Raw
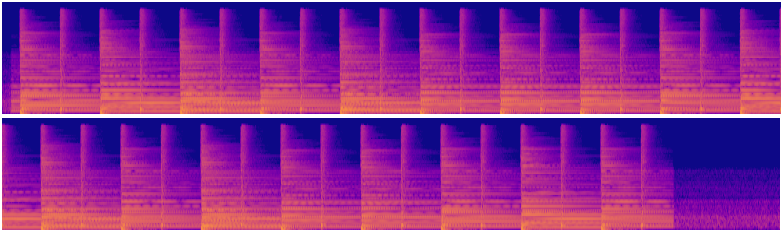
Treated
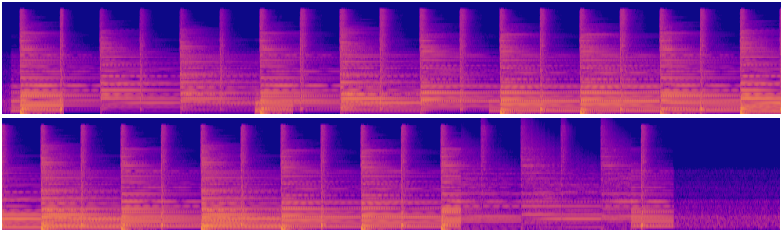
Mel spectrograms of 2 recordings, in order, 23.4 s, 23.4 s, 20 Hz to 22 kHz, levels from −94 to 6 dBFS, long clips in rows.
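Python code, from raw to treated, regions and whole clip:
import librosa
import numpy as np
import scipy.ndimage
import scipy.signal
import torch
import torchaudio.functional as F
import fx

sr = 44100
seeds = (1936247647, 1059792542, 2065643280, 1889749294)

y = fx.chain(x, sr, fx.highpass(hz=870.0, slope=12),
    fx.high_shelf(hz=5200.0, db=-10.5), at=(0.91, 3.79))
y = fx.chain(y, sr, fx.highpass(hz=500.0, slope=12),
    fx.doubler(ms=27.0, db=-6), at=(4.35, 7.3))
y = fx.chain(y, sr, fx.low_shelf(hz=480.0, db=-6.5),
    fx.env_flatten(amount_pct=50), at=(8.76, 10.04))
y = fx.chain(y, sr, fx.highpass(hz=830.0, slope=6),
    fx.comb(ms=2.1, depth=0.84),
    fx.tube_stage(drive_db=36.0, bias=0.65), at=(18.56, 21.12))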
